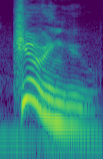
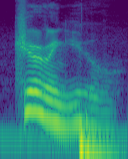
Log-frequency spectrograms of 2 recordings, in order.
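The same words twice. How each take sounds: First: It is said higher, sounding frustrated. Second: It is said flatly, sounding stiff.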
